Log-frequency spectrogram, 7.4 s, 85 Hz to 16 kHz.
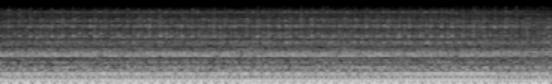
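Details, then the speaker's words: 1972 Chevrolet Caprice 4-door hardtop with big-block engine, idle after start: even, mild low rumble, steady with no misses or knocks; "nothing crazy over the top, just a nice sounding car", healthy idle. "Not too bad. Nothing crazy over the top. It's just a nice sounding car."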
